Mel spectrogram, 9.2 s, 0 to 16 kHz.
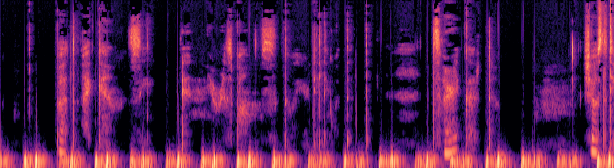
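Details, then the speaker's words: Simulated ASMR heart exam of a star athlete, stethoscope on chest with shirt lifted: steady, strong heartbeat about 113 per minute, described as a little faster now, with soft whispering; normal heartbeat at faster rate. "let's listen to your heart again okay so and you lift up your shirt again please I think yes it is a little bit faster now"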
